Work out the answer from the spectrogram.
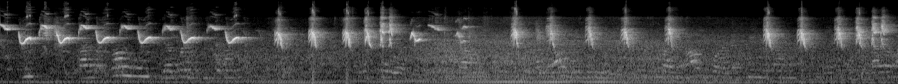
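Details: Long-tailed shrike in lively song full of mimicry, opening with a quick series of high whistles that each drop in pitch, then spaced, sharp, clicking and snapping notes at uneven intervals.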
